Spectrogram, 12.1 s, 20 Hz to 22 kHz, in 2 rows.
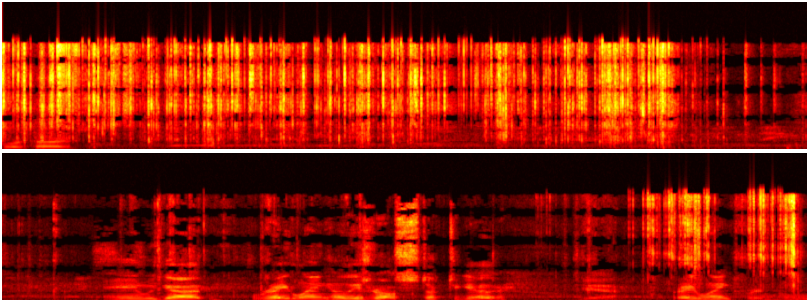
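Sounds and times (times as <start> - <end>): foil wrapper crinkling: 0.0 - 5.7.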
